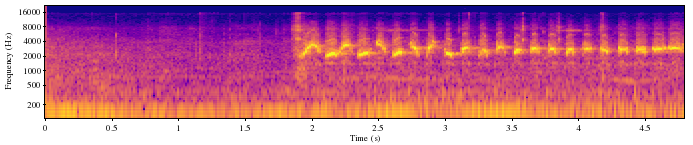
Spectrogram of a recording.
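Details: Nias hill myna singing as master audio to stimulate other cage birds: after quiet low rumble, a quick run of bright warbling whistles, then a steady repeated high chirping, with background traffic hum.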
